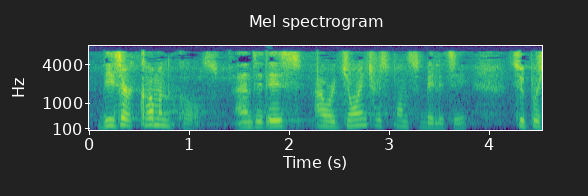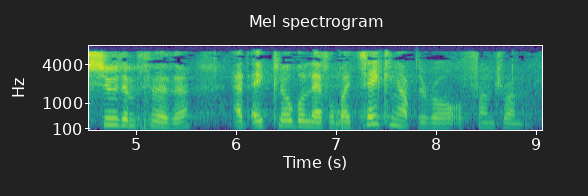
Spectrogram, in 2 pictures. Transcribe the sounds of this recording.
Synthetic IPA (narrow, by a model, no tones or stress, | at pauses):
ðizəɹkʰɑmə̃nkʰɔ̰lˠz̥ʔɛ̃nɪɾɪzaʊə˞d͡ʒɔ̃ɪ̃ntɹɨspɑ̃nsəbɪlˠɨtitʰɨpə˞suðɨ̃mfɜ˞ðə˞ɨɾɨɡloʊbəl̩ˠlɛvəl̩ˠbaɪtʰeɪkɪ̃ŋʌp̚ðəɹoʊlˠʌ̰ffɹʌ̃ntʰɹʌnə̰˞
